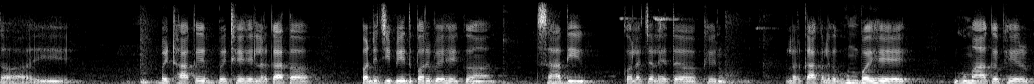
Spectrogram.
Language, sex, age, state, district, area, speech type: Maithili, female, 30-45, Bihar, Samastipur, rural, spontaneous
